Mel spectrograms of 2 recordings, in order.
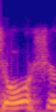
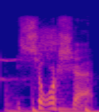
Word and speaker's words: Saoirse: I refuse to ever pronounce it right. – Saoirse Ronan. – Saoirse, right.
